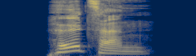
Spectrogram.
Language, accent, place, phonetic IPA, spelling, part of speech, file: German, Germany, Berlin, [ˈhœlt͡sɐn], Hölzern, noun / proper noun, De-Hölzern.ogg
- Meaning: dative plural of Holz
